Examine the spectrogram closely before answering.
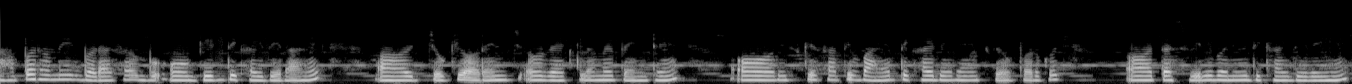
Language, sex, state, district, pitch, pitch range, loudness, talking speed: Hindi, female, Uttar Pradesh, Etah, 195 Hz, 185-215 Hz, -18 LUFS, 175 wpm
